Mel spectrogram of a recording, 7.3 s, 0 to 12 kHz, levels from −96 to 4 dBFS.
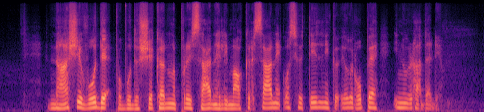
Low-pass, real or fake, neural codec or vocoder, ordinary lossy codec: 10.8 kHz; fake; codec, 16 kHz in and 24 kHz out, 0.6 kbps, FocalCodec, streaming, 4096 codes; none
